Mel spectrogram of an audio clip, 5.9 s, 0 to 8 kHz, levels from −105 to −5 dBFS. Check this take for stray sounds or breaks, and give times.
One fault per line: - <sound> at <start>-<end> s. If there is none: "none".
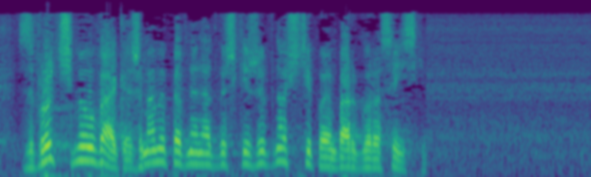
none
